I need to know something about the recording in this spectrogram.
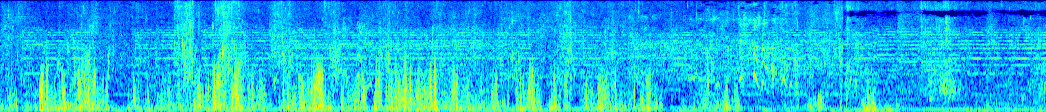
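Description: Wind gusting unevenly across the microphone, easing off after about seven seconds.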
